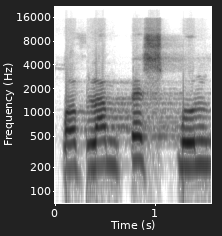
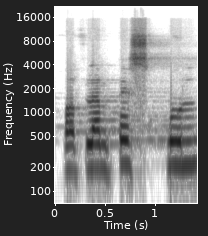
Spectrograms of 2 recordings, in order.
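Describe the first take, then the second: Both takes have the same delivery.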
